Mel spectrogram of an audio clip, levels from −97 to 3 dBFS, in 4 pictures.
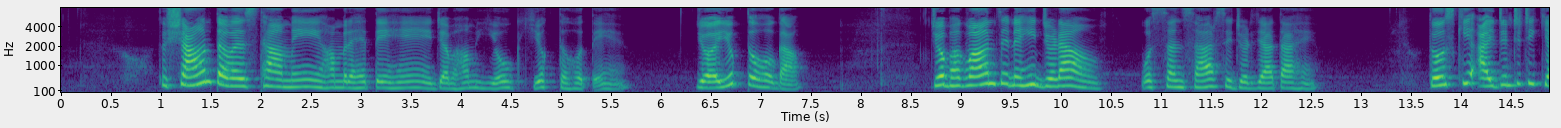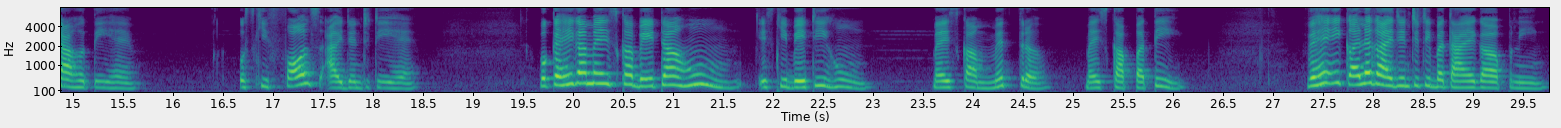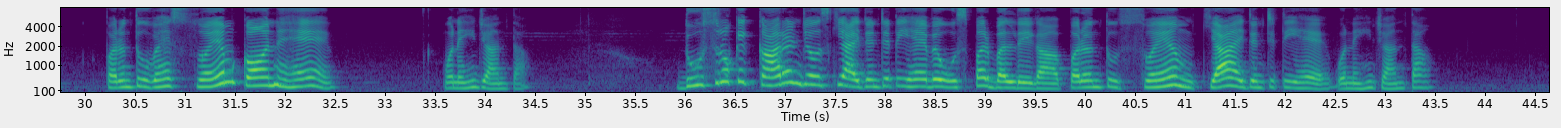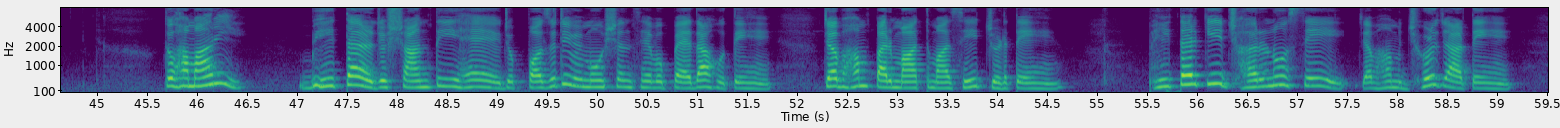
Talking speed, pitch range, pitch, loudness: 115 wpm, 210-275 Hz, 230 Hz, -24 LUFS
